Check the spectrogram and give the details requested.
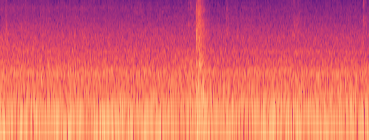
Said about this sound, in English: Step back. Door's closing.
